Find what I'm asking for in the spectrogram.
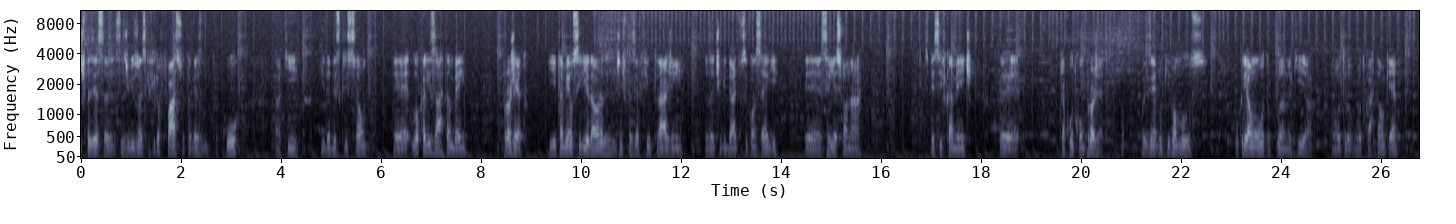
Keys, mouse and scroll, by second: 26.6-26.7 typing.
